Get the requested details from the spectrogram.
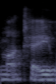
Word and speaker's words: Maté: I think that's how you say it, Maté, like accent de you.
